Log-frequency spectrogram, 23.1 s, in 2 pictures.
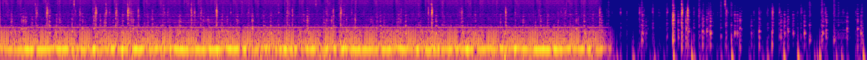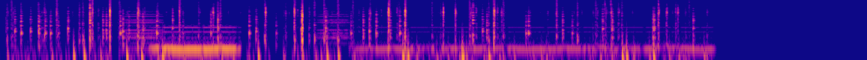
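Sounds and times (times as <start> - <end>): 
granular texture: 0.0 - 8.2, 13.2 - 14.9, 15.9 - 21.1.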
